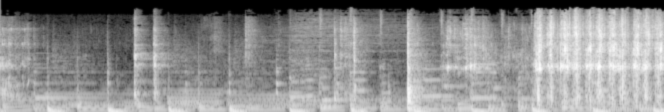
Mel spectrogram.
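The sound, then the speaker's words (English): A cocktail shaker full of ice, gin and Chinese five spice syrup is shaken hard, a loud, fast, rhythmic rattling that bursts in near the end after a stretch of plucky background music and a few clinks. “Keeping this one nice and simple, then all we've got to do is give it some ice, give it a shake, and we're away.”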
